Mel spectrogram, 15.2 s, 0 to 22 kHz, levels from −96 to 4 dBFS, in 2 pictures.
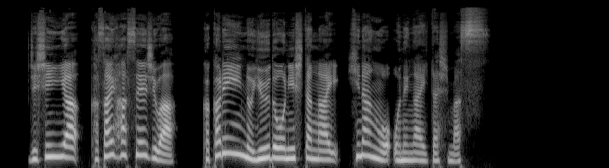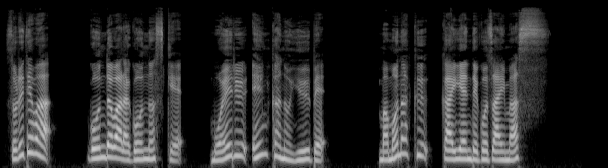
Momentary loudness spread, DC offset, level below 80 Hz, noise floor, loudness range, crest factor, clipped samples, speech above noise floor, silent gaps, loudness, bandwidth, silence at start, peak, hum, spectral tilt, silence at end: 13 LU; under 0.1%; -64 dBFS; under -90 dBFS; 5 LU; 20 dB; under 0.1%; over 66 dB; none; -25 LUFS; 18 kHz; 0.35 s; -6 dBFS; none; -5 dB/octave; 0.8 s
